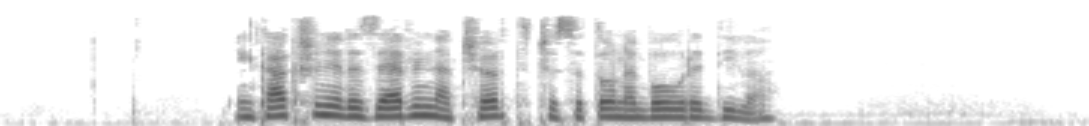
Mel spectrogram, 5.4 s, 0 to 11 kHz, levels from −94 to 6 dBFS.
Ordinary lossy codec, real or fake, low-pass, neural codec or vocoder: MP3, 32 kbps; fake; 7.2 kHz; codec, 16 kHz, 16 kbps, FreqCodec, smaller model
